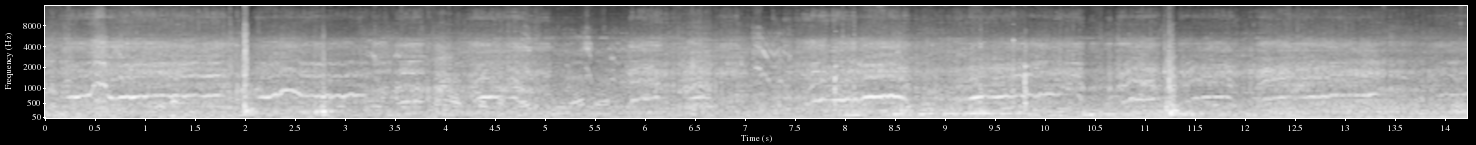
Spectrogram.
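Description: Axial SCX6 1/6-scale RC rock crawler's electric motor and drivetrain whining as it crawls over rocks, the pitch rising and falling with the throttle, with a few sharp knocks from the chassis and tyres on the rocks.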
